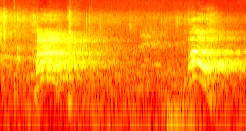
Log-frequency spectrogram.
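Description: Two loud shouts from badminton players after a point, one just after the start and a sharper one rising in pitch near the end, each ringing on in the large hall.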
